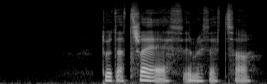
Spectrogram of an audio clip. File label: "treth", Welsh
